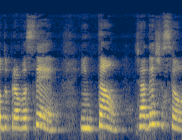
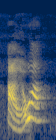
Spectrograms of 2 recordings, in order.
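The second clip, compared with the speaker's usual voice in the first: imitating child; 5 semitones higher than usual. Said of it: "Ainda faz assim".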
